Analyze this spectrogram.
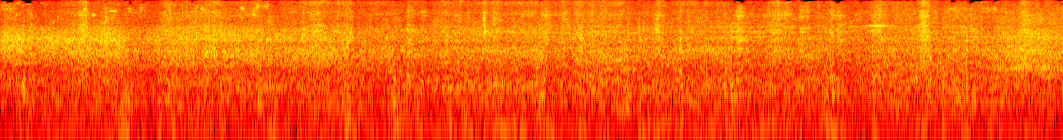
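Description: Freight train's tank cars rolling past, steel wheels knocking and clicking over the rail joints in a steady clatter.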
